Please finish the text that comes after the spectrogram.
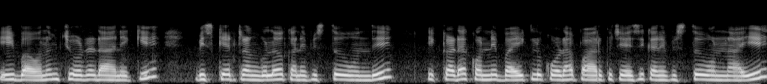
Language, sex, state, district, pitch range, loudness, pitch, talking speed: Telugu, female, Andhra Pradesh, Srikakulam, 210-230 Hz, -12 LUFS, 220 Hz, 125 wpm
